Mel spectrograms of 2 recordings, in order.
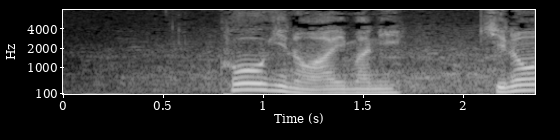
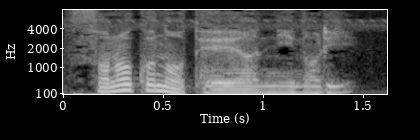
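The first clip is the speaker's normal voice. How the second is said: normal talking voice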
